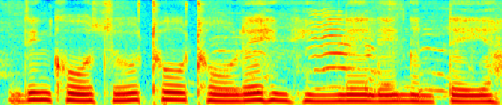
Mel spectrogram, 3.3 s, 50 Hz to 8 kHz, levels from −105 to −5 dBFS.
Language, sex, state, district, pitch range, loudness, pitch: Wancho, female, Arunachal Pradesh, Longding, 170-195 Hz, -14 LUFS, 180 Hz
